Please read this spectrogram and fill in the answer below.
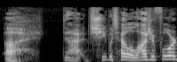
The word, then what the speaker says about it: Chiwetel Ejiofor: Ladies and gentlemen, Chiwetel Ejiofor, did I get his name right? – Yeah, that was pretty good.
